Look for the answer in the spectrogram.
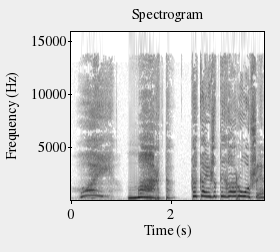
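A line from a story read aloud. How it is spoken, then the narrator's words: Exclamation. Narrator (Russian): воскликнула Мэри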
